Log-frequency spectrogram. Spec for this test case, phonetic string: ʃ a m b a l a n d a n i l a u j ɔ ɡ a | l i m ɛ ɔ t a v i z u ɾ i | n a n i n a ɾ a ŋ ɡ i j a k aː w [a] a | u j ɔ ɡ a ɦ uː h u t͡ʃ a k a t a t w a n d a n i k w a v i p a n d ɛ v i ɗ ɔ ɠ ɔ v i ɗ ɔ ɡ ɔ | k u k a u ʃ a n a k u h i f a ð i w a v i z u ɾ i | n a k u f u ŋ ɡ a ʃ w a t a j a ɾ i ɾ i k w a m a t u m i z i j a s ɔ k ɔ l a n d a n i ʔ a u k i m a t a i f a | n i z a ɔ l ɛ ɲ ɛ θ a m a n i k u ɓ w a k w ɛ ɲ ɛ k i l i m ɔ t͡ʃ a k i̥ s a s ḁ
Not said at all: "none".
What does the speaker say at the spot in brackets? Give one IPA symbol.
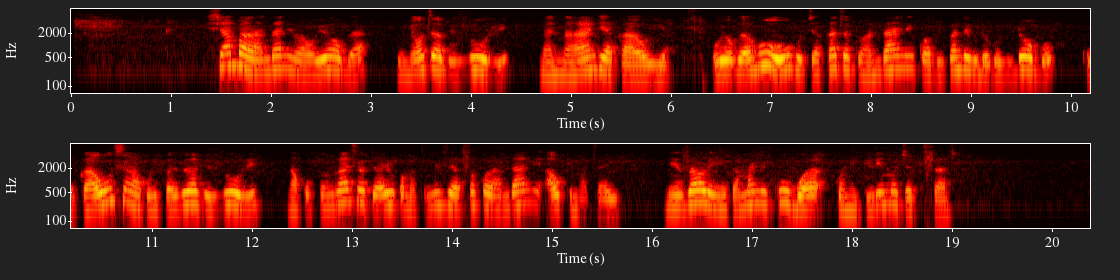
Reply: i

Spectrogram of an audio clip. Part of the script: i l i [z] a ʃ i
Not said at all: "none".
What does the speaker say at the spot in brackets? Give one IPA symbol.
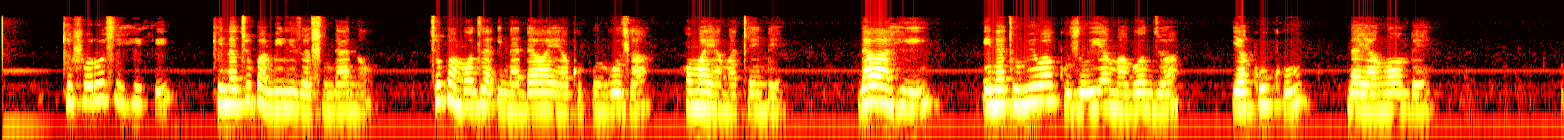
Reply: z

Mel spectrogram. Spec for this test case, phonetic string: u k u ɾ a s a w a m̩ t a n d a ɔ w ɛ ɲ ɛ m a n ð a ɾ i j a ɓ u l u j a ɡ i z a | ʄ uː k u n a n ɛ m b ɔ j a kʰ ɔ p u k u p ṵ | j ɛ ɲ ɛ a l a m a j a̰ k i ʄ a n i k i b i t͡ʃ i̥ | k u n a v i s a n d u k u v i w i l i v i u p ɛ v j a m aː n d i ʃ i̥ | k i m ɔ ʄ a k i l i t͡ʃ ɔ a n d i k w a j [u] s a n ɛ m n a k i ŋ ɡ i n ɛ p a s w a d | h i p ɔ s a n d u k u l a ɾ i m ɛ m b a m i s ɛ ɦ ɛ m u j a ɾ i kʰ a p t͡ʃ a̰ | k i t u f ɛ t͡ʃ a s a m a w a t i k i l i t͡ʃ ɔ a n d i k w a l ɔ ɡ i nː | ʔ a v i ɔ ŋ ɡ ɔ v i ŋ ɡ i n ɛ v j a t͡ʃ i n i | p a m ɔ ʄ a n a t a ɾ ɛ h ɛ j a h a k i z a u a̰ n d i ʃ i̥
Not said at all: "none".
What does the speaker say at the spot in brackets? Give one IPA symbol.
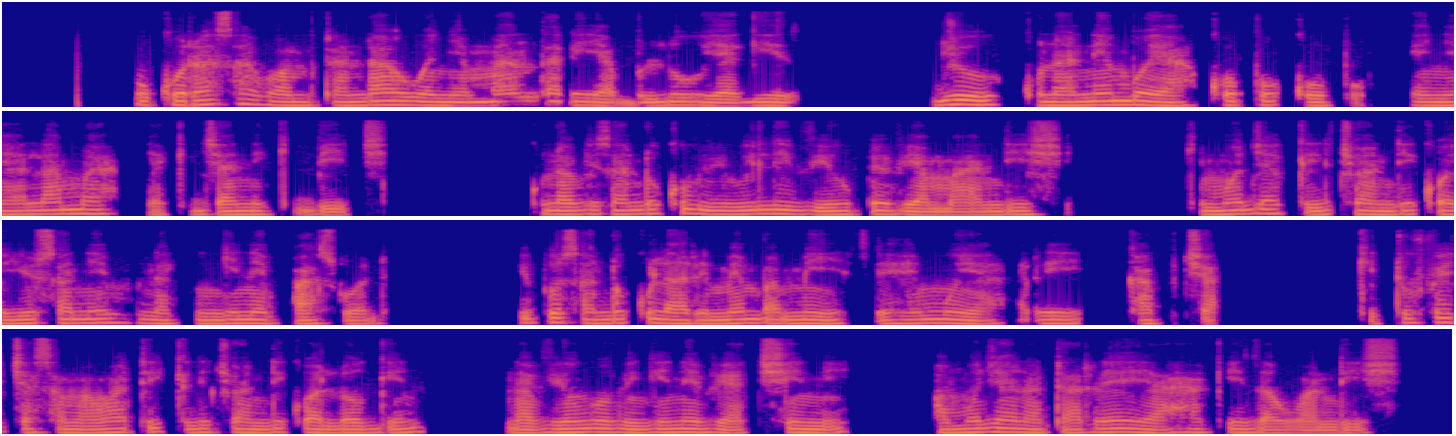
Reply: u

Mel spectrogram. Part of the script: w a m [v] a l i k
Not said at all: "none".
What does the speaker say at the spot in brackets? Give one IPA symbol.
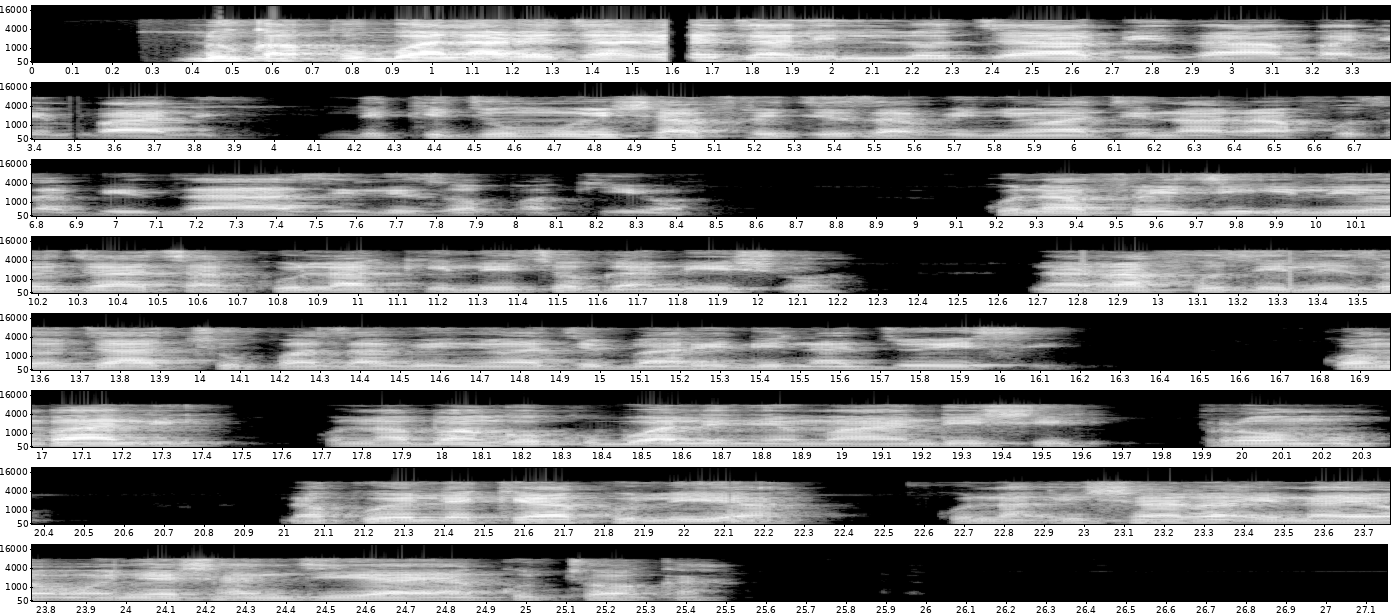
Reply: b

